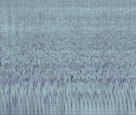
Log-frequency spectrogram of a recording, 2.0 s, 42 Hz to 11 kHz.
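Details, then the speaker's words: Triumph TR3 after swapping to a Lucas DM2 40735A distributor with new cap, rotor, points and condenser: starts fine but idles lumpy and uneven with an irregular low pulse; rough idle, timing to be checked next. "Okay, started up fine, but I don't know if you can hear, but the engine sounds a little"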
